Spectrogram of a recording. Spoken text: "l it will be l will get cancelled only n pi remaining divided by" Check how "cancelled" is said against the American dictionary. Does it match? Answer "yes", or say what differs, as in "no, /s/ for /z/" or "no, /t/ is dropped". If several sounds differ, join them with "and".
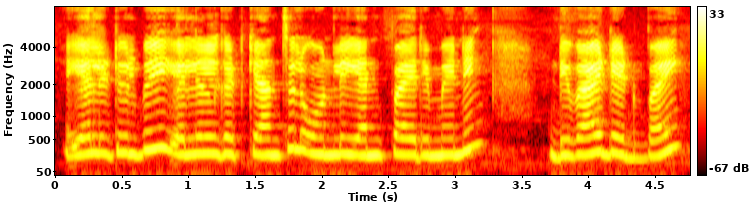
no, /d/ is dropped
